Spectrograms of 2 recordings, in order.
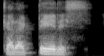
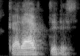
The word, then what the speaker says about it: caracteres: recuerda qué carácter singular se dice carácter y en plural caracteres porque dice que decimos caracteres y no es caracteres tiene razón y qué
